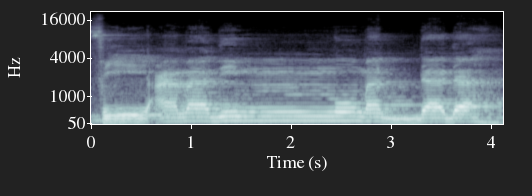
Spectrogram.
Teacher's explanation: Ini ada tanwin ketemu mim namanya idgham bi gunnah. Yang penting ya didengungkan saja.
